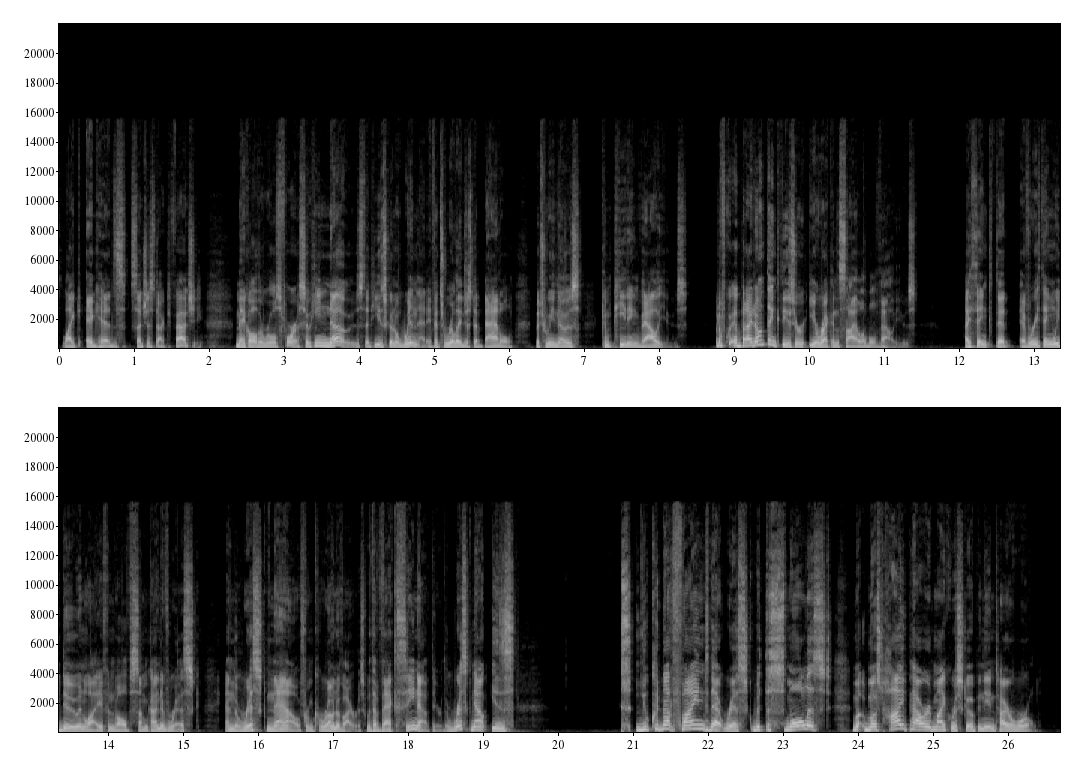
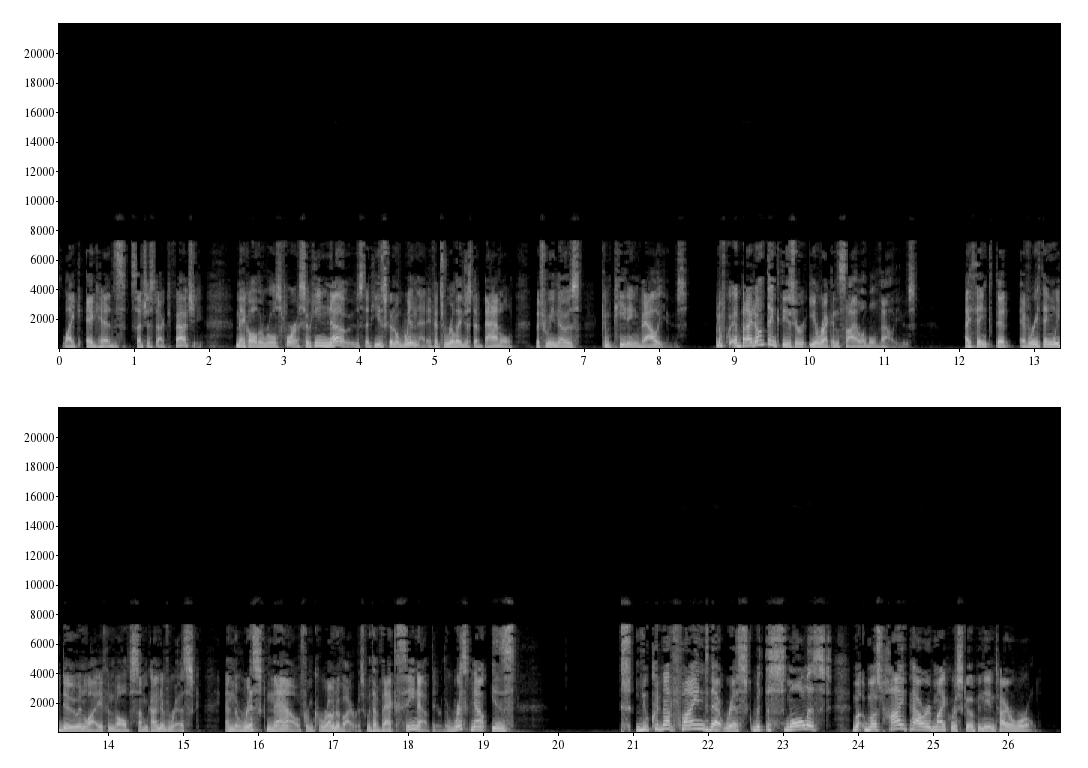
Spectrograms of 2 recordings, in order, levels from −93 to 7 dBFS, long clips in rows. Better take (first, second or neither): first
